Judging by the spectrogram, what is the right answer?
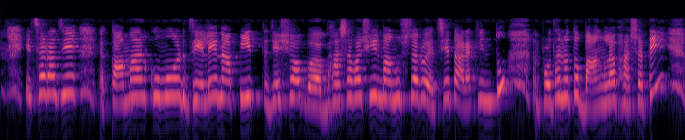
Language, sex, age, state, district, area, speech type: Bengali, female, 30-45, West Bengal, Purulia, urban, spontaneous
